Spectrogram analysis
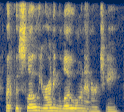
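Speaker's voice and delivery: ordinary delivery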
